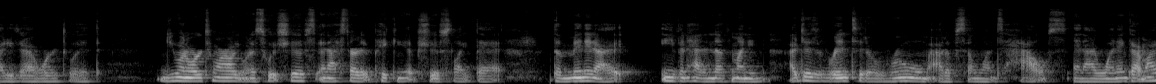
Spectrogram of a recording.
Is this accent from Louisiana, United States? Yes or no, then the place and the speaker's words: no; Cleveland, Ohio, United States; moved away as an adult; also born or lived in Cincinnati, Ohio; now in New York City, United States; I'm originally from Cleveland, Ohio, but I went to school in Cincinnati, Ohio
